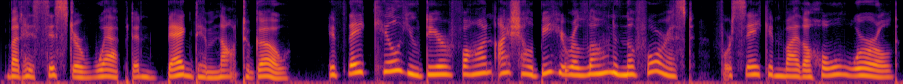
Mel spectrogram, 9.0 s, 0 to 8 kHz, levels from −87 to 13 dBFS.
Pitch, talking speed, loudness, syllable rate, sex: 220 Hz, 195 wpm, -17 LUFS, 4.6 syllables/s, female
